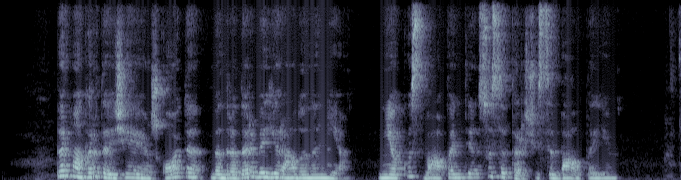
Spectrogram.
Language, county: Lithuanian, Vilnius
